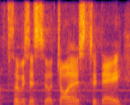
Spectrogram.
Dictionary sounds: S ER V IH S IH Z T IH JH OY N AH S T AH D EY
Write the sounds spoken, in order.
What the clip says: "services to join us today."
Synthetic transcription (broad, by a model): S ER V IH S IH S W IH JH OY AH S T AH D EY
